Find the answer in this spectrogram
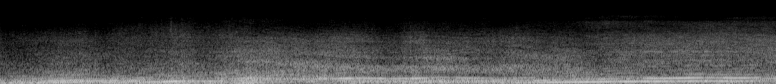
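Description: Off-road 4x4's engine revving hard under load as it drives up a sand dune. Its pitch climbs, dips and holds, then climbs again near the end.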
